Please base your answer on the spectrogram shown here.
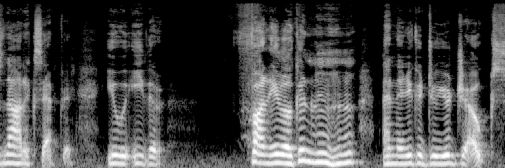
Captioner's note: jeers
